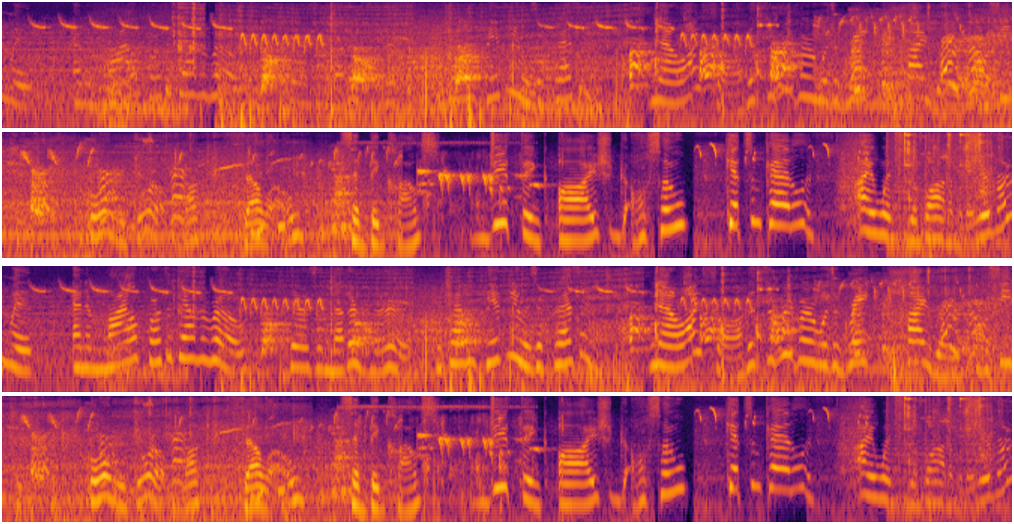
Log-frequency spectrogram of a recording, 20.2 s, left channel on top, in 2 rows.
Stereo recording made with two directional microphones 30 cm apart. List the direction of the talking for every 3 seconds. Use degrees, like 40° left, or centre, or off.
60° right, 50° right, 40° right, 20° right, centre, 30° left, 50° left.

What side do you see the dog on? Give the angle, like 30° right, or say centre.
40° left.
